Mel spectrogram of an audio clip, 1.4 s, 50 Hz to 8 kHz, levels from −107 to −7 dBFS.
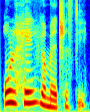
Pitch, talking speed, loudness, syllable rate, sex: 260 Hz, 175 wpm, -15 LUFS, 4.9 syllables/s, female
